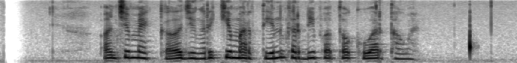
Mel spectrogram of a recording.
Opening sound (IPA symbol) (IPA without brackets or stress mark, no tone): ʔ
